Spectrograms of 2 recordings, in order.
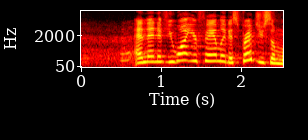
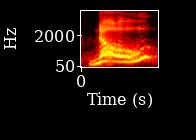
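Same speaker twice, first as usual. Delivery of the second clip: mock protest; 6 semitones higher than usual. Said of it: "all the men were like".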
